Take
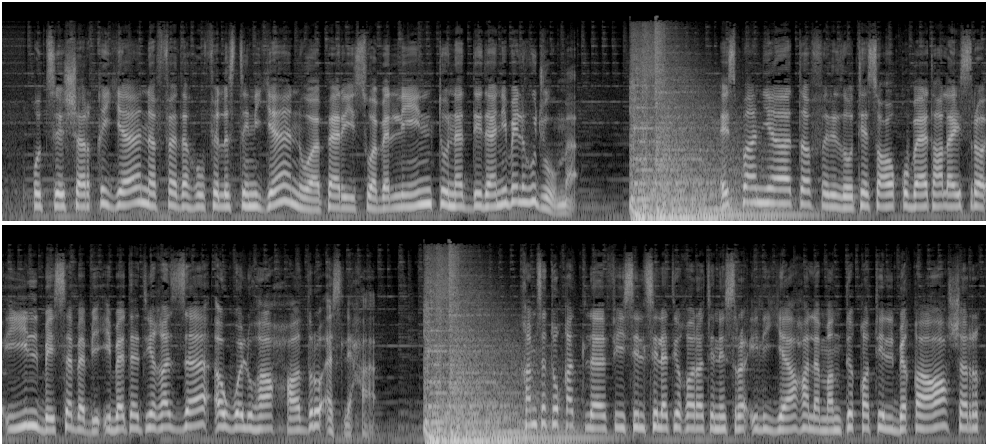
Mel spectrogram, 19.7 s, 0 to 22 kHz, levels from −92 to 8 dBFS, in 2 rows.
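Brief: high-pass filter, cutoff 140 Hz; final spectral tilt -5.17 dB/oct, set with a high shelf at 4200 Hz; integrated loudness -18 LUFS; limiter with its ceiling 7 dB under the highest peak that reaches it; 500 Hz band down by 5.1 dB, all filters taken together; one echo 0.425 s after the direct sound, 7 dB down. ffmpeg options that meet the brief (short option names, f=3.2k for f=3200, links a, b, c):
-af "highpass=140,equalizer=f=500:t=o:g=-6.5,highshelf=f=4.2k:g=-8,alimiter=limit=-15dB:level=0:latency=1,aecho=1:1:425:0.447,volume=7dB"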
